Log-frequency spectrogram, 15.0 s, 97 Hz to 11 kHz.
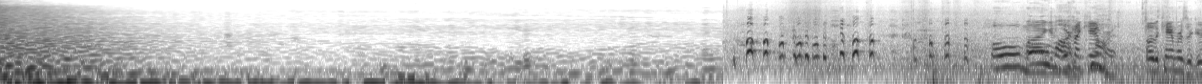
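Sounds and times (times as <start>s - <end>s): slowed explosion low rumble: 0.0s - 9.1s.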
